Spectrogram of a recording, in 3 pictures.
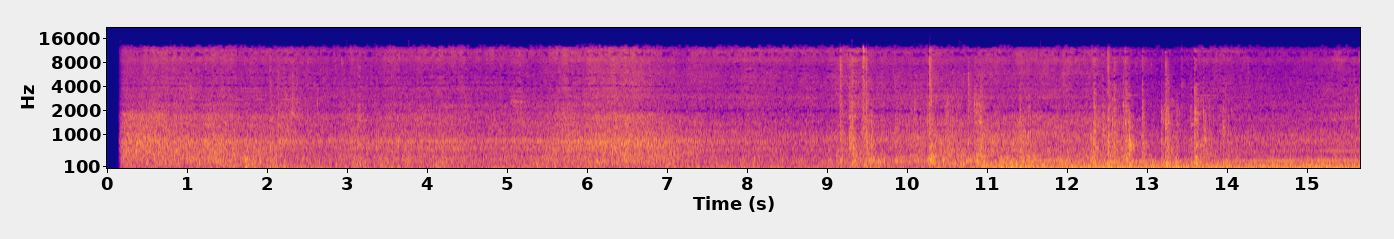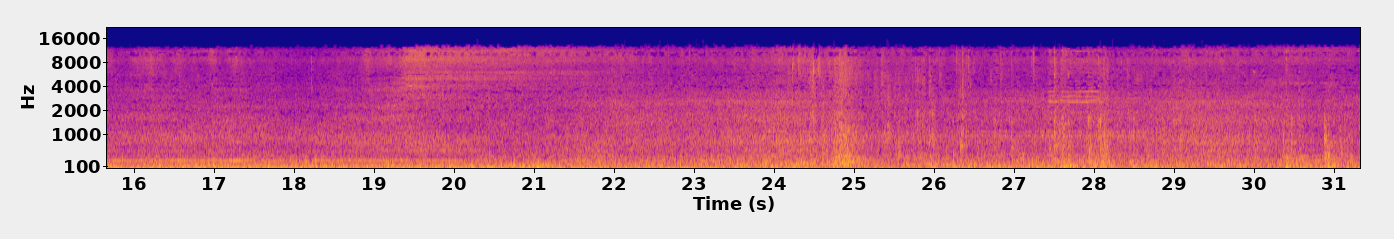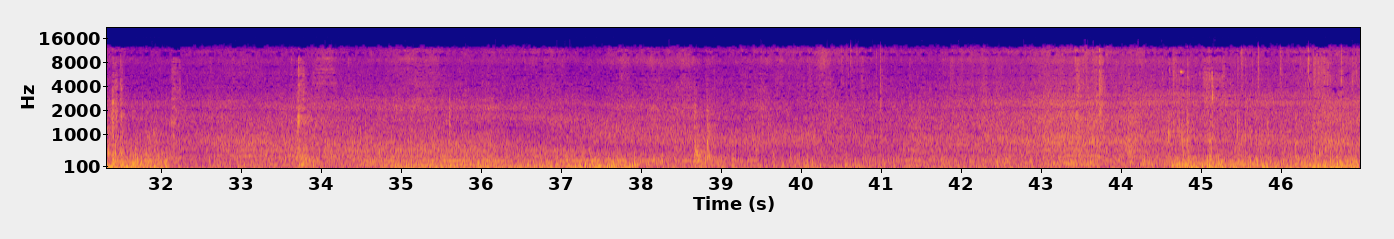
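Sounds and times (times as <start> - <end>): excavator diesel engine rumbling: 0.2 - 46.9
clanks and knocks: 9.1 - 14.2, 24.4 - 28.8, 29.9 - 32.4, 43.4 - 46.9.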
